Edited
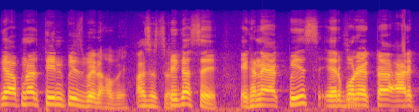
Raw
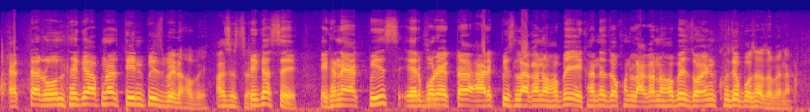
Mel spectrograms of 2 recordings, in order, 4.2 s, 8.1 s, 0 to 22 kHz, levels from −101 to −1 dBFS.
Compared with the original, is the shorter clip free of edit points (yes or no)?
yes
